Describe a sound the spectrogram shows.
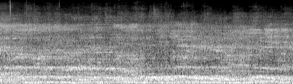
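A large stadium crowd chants and sings steadily in the distance.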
